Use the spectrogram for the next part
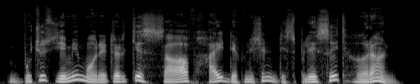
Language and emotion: Kashmiri, surprised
